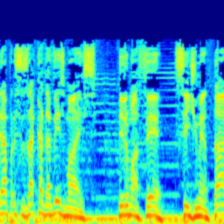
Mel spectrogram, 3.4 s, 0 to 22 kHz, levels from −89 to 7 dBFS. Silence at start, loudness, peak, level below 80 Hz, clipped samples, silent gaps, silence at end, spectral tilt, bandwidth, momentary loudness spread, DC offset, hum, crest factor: 0 s; -15 LUFS; -2 dBFS; -26 dBFS; under 0.1%; none; 0 s; -4 dB/octave; 11 kHz; 4 LU; under 0.1%; none; 12 dB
